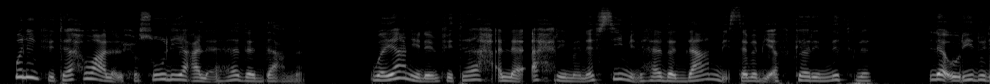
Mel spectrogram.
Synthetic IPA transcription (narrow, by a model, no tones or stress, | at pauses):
wɪlɪnfɪt̪aːħʕala̰lħosˤuːliʕala̰ːɦaːðad̪ːa̰ʕm | wɪjaʕnilɪnfɪt̪aːħʔa̰nːa̰ːʔaħɾˤɪmnafsimɪnɦaːðad̪ːaʕmbɪsababʔa̰fkɑːɾˤmɪθl | laːʔʊɾiːd̪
